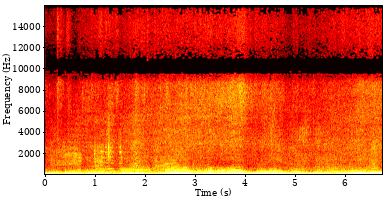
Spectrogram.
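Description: Classic car engine running and revving, its pitch rising and falling several times over a low rumble.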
